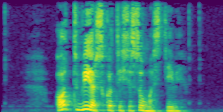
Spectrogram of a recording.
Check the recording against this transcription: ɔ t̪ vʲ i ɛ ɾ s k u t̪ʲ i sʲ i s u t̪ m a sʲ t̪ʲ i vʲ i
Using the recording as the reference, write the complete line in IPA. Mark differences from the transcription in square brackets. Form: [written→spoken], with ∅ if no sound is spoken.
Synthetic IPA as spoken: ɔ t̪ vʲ i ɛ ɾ s k [u→ɔ] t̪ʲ i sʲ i s u [t̪→∅] m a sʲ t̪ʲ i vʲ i

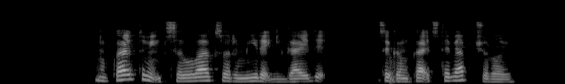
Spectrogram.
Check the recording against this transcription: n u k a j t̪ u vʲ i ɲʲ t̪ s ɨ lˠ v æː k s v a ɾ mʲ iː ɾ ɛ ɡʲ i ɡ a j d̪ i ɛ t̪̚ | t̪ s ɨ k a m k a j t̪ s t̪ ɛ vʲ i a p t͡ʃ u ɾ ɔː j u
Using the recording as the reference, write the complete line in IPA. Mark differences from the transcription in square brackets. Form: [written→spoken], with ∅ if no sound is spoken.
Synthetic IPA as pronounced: n u k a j t̪ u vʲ i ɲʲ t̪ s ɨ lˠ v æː k s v a ɾ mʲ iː ɾ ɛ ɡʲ i ɡ a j d̪ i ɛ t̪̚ | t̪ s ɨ k a m k a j t̪ s t̪ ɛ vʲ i a p t͡ʃ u ɾ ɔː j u

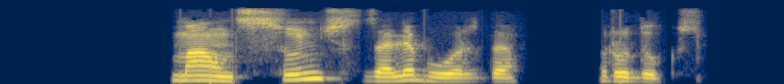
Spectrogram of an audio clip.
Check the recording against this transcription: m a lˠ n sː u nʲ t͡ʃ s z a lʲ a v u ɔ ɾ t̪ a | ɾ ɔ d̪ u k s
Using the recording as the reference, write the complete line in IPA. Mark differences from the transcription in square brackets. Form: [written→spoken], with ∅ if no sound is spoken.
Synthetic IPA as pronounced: m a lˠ n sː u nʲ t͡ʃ s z a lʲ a [v→b] u ɔ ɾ [t̪→d̪] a | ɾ [ɔ→u] d̪ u k s

